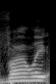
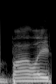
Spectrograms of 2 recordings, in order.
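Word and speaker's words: Vallay: the ruined buildings on the island of Valley or Bali, depending on your pronunciation, if it's English or Gaelic you're speaking I think, but that's where we were a few days ago.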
